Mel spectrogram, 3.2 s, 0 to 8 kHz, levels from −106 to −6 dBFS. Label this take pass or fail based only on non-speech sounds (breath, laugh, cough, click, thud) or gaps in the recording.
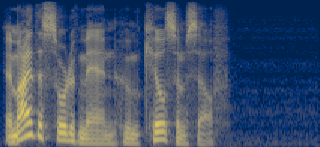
pass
